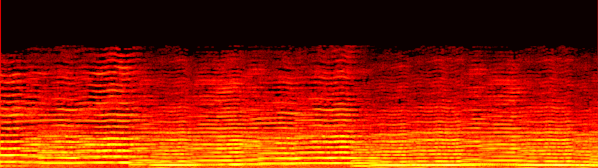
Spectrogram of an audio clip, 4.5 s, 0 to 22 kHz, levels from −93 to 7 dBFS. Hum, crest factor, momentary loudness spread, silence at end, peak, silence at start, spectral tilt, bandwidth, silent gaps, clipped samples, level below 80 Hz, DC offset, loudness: none; 14 dB; 4 LU; 0 s; -2 dBFS; 0 s; -1 dB/octave; 14 kHz; none; under 0.1%; -38 dBFS; under 0.1%; -14 LUFS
